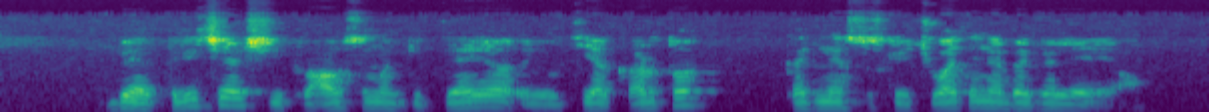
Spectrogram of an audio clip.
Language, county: Lithuanian, Vilnius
